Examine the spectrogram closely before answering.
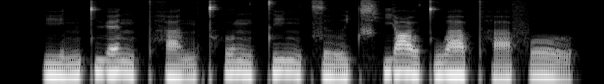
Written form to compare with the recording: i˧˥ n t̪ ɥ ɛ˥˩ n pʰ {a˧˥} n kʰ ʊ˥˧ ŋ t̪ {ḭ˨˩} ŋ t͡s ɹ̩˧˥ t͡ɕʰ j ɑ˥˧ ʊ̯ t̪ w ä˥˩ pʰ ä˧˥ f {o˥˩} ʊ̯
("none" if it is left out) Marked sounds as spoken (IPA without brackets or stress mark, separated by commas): a˧˥, i˥˩, o˥˩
